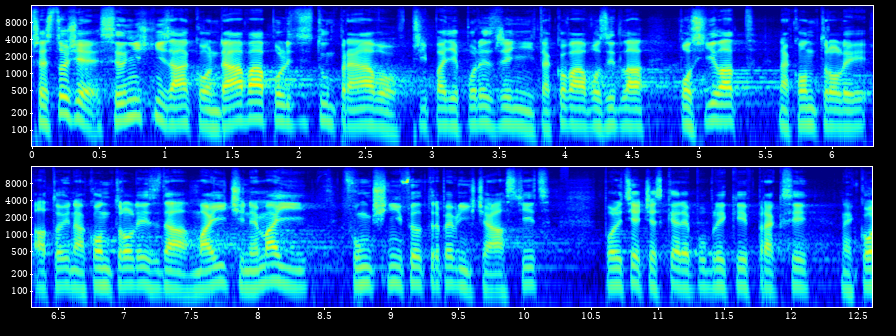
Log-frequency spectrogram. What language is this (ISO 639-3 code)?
ces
